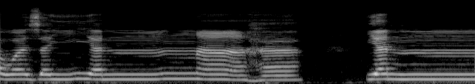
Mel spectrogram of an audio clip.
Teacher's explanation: yang makhrajul hurufnya keluar dari hidung ya. Hidungnya bergetar ketika mengucapkan mim dan juga nun. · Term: gunah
